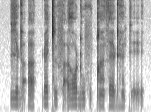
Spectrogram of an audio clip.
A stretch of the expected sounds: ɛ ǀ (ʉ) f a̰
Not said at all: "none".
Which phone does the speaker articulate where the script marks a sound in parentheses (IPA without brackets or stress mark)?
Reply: ʉ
